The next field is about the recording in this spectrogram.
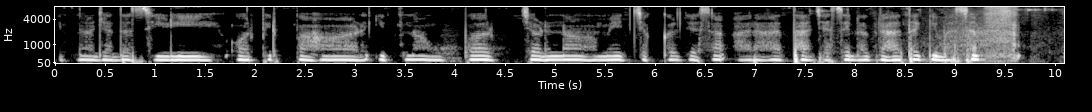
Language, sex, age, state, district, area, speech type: Hindi, female, 18-30, Uttar Pradesh, Chandauli, urban, spontaneous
